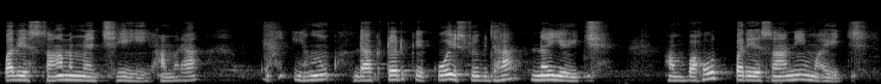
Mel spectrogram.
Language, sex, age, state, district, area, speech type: Maithili, female, 60+, Bihar, Samastipur, urban, spontaneous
